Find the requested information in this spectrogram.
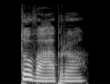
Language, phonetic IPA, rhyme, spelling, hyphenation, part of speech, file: Hungarian, [ˈtovaːbrɒ], -rɒ, továbbra, to‧vább‧ra, adverb, Hu-továbbra.ogg
- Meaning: for the future, in the future, still (indicates something that is continued even after a certain point of time)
